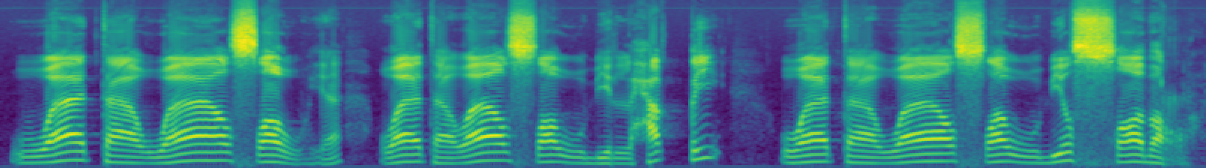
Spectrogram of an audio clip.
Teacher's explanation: perhatikan huruf waw yang difathahkan ya, difathahkan betul-betul difathahkan, mulutnya dibuka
